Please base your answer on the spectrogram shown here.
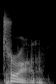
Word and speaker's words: Toronto: I like to call it Toronto, but we know when you're not from here, when you are very emphatic about the T's. Toronto, right? It's Toronto.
